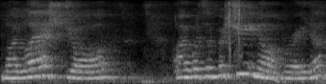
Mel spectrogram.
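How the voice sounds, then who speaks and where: In a room with audible echo, a woman speaks fairly slowly at a high pitch with ordinary pitch variation. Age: 80s+. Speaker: retired factory worker speaking at a political event. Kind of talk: speech at a town hall. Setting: town hall with audience.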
